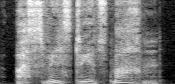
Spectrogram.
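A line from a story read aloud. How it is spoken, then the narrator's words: Whispering. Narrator (German): flüsterte Najim, der die ganze Zeit mit mir zusammen auf das Display mit dem Sprung starrte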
